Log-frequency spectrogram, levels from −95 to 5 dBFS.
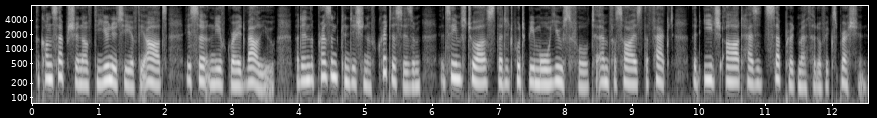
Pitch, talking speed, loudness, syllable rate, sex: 200 Hz, 205 wpm, -17 LUFS, 5.9 syllables/s, female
